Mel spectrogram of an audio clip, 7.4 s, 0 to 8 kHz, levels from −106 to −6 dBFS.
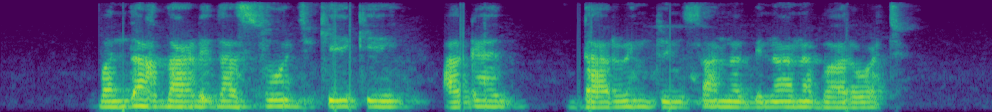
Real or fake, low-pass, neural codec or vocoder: fake; 7.2 kHz; vocoder, 22.05 kHz, 80 mel bands, WaveNeXt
